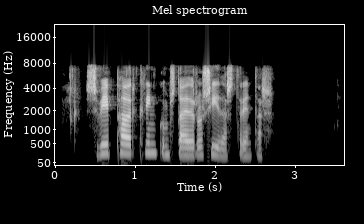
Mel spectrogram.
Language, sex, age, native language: Icelandic, female, 30-39, Icelandic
